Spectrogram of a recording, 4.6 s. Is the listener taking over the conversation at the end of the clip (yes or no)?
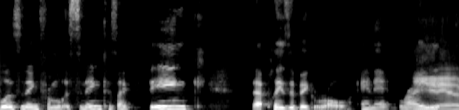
yes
